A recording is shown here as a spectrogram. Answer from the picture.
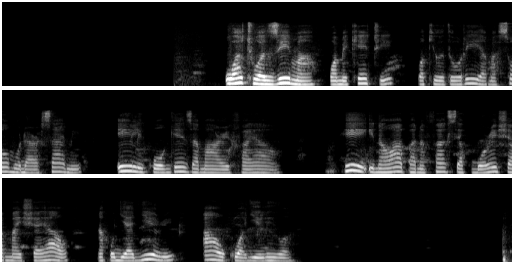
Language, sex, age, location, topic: Swahili, female, 25-35, Dar es Salaam, education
